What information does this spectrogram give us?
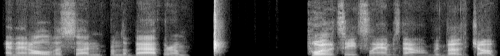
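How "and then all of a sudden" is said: ordinary talk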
